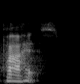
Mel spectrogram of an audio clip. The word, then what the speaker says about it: Pages: Andy Pages, or as it's spelled, Andy Pages. It's pronounced Pages.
